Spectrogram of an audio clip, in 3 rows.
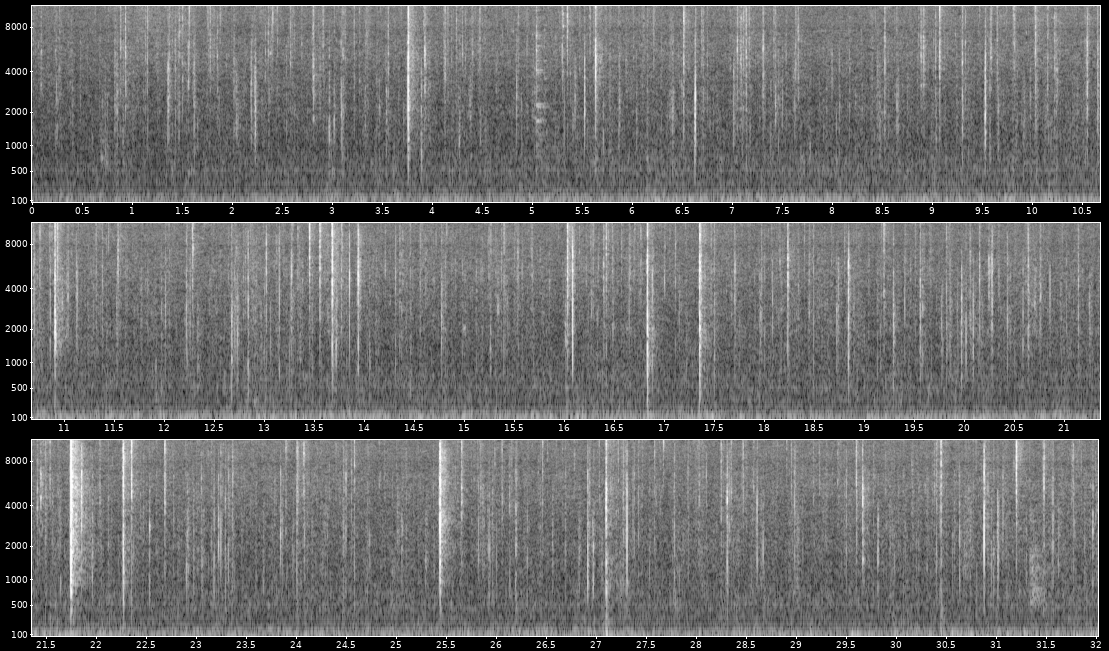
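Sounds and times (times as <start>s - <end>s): wood fire crackling: 0.0s - 32.0s.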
